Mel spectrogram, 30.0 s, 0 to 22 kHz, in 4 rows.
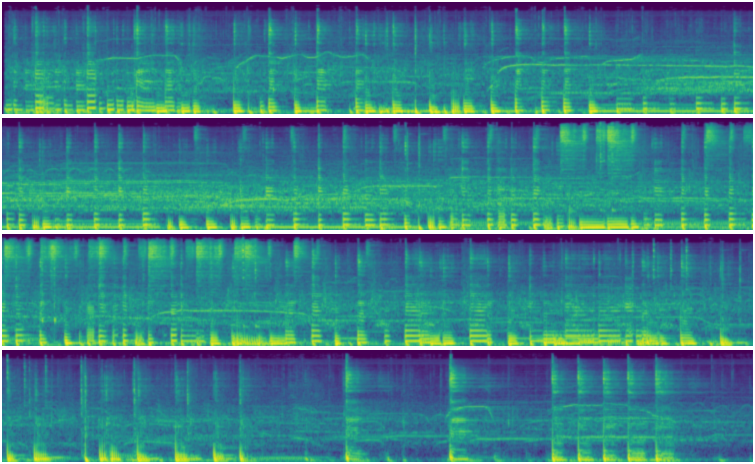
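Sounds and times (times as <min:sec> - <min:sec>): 
bass guitar jam: 0:00.0 - 0:26.4, 0:27.0 - 0:29.4.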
